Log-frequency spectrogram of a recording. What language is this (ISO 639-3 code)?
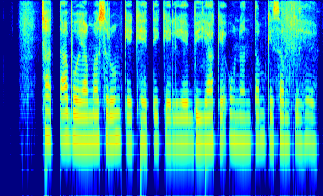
mag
